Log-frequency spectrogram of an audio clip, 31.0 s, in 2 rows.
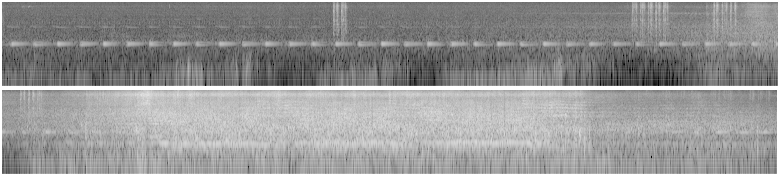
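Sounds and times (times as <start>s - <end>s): steady train hum: 0.0s - 31.0s
train wheels clattering over rails: 15.9s - 31.0s.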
